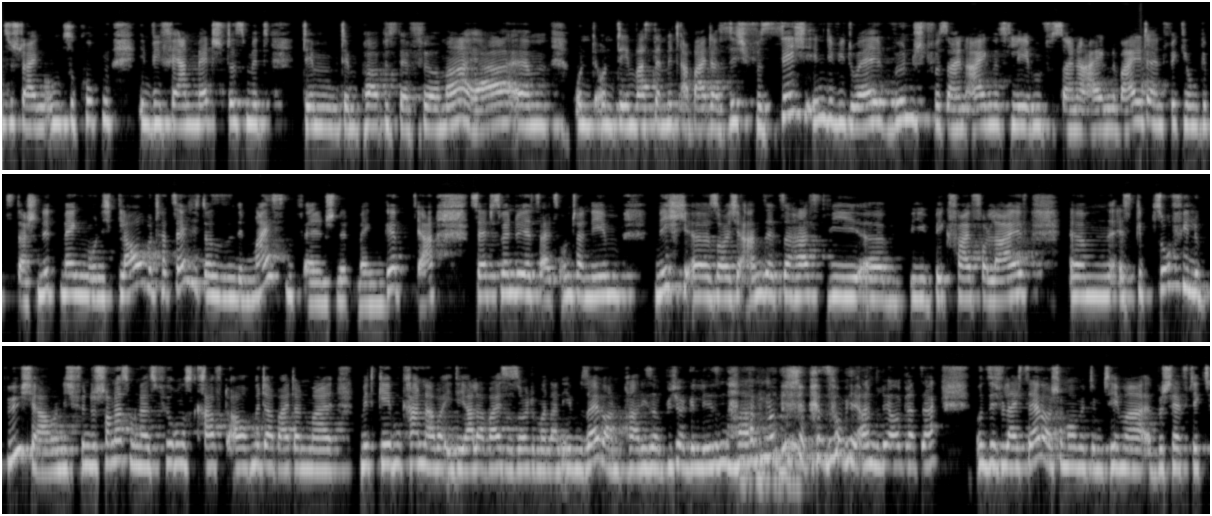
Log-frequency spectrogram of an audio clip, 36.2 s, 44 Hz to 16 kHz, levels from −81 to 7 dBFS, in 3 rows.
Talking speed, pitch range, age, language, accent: 190 wpm, 215-245 Hz, 30-49, German, German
